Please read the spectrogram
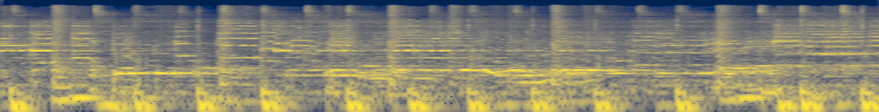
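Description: Live rock band playing loud: an electric guitar lead line with bending notes over drums and bass guitar.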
